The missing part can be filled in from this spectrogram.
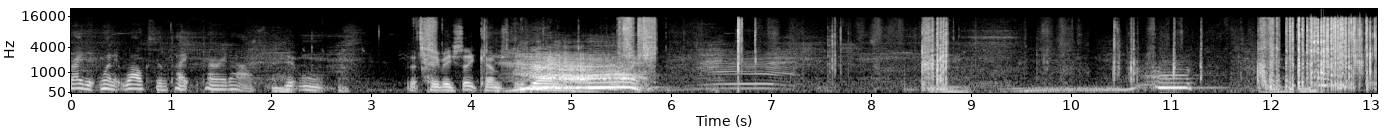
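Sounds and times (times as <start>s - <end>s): adhesive tape tearing off roll: 3.4s - 3.7s, 5.4s - 5.9s, 8.5s - 8.8s, 11.9s - 13.0s.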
